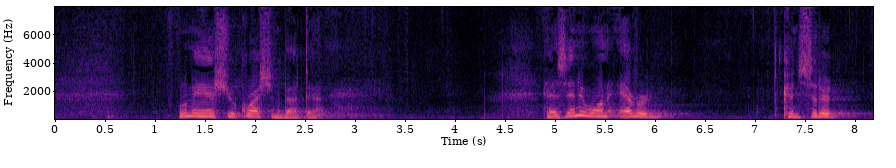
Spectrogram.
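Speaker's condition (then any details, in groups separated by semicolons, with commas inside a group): No condition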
